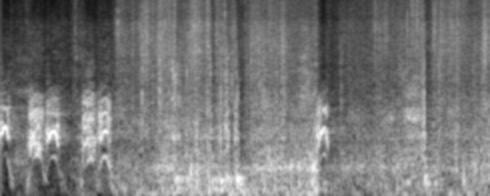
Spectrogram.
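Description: Cattle dog working cattle outdoors: a few sharp high whimpers and yips up close at the start, then a burst of rough barking and scuffling noise with another whine partway through.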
